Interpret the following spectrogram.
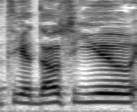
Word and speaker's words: Theodosiou: When we come back, more with my guest, Theodosiou. And am I pronouncing that correct?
